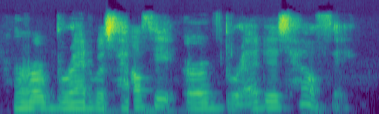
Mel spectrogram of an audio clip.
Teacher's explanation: so the two bees together we drop a bee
